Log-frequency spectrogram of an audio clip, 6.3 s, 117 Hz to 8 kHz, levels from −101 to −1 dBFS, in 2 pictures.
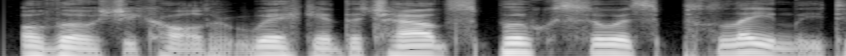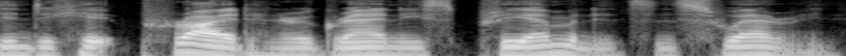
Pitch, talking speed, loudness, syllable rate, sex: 120 Hz, 200 wpm, -20 LUFS, 5.7 syllables/s, male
